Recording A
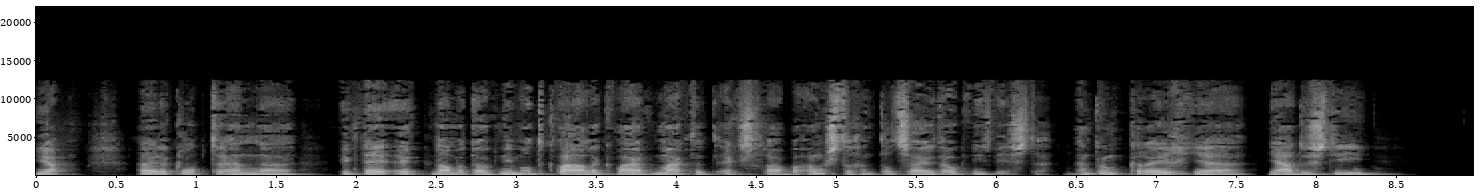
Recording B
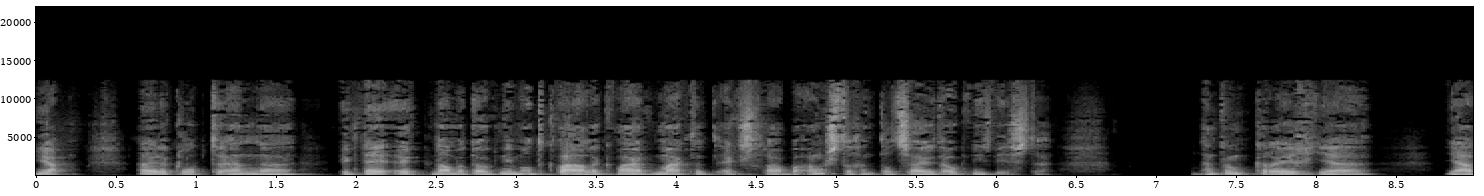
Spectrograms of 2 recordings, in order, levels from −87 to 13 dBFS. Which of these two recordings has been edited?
A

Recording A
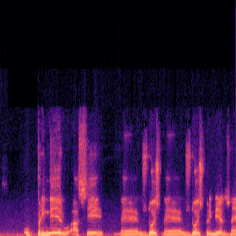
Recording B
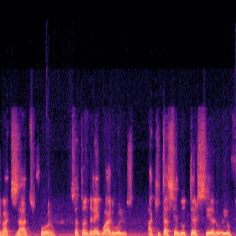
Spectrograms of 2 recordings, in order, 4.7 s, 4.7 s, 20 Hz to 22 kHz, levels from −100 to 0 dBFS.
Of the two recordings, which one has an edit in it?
A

